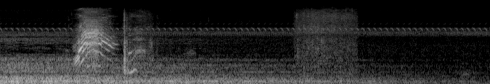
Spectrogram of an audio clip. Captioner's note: cat screeching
